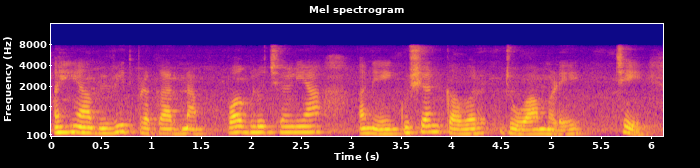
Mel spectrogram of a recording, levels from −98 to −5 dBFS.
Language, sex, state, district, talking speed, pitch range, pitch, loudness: Gujarati, female, Gujarat, Valsad, 100 wpm, 145-185 Hz, 155 Hz, -16 LUFS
